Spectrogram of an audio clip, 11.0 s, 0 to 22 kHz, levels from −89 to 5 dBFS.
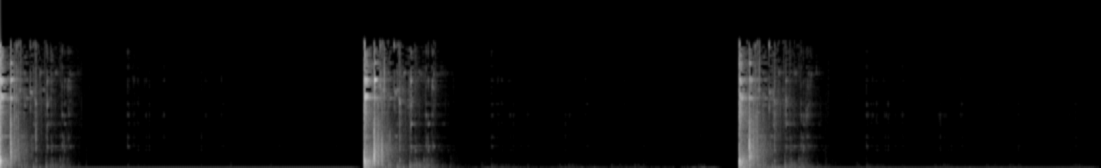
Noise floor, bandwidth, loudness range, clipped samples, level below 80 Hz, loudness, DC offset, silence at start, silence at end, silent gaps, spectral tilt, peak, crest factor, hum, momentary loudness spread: -86 dBFS; 17 kHz; 4 LU; under 0.1%; -64 dBFS; -23 LUFS; under 0.1%; 0 s; 3.35 s; 7.25-7.37 s; 0 dB/octave; 0 dBFS; 34 dB; none; 25 LU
